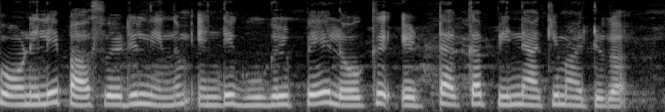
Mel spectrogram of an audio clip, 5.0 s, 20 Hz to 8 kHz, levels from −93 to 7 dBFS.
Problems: low volume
